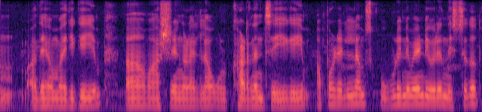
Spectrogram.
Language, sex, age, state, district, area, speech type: Malayalam, female, 45-60, Kerala, Idukki, rural, spontaneous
